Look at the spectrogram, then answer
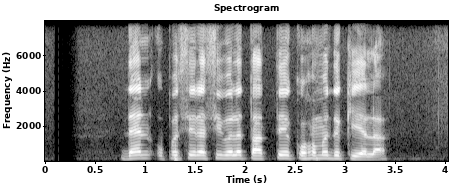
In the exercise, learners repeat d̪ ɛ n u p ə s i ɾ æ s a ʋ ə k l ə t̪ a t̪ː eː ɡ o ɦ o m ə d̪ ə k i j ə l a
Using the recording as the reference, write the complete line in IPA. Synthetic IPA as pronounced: d̪ ɛ n u p ə s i ɾ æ s i ʋ ə l ə t̪ a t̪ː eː k o ɦ o m ə d̪ ə k i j ə l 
